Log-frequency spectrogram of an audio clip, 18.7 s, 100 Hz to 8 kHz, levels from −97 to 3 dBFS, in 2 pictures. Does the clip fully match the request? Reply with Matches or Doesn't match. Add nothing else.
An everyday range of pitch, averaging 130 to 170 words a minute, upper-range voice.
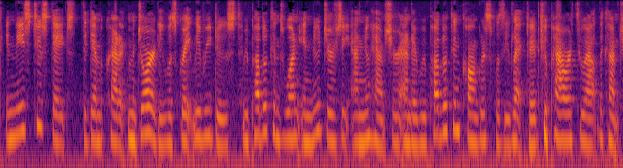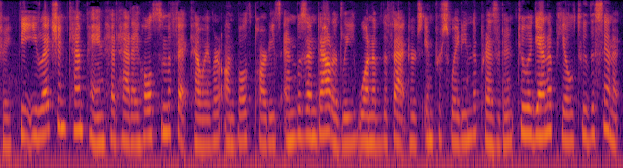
Doesn't match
